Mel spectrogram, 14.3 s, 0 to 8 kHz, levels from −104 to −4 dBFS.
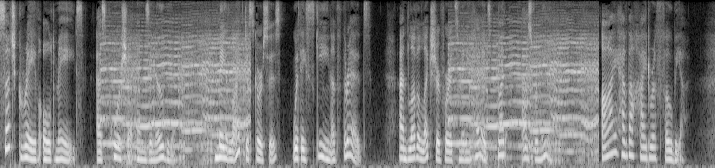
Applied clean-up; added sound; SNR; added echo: none; Electric guitar; 2 dB; none.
